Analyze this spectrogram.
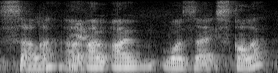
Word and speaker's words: Salla: Is it Salla or Salla? I pronounce it Salla.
